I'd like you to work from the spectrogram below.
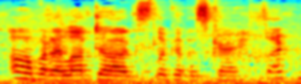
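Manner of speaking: usual speaking voice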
